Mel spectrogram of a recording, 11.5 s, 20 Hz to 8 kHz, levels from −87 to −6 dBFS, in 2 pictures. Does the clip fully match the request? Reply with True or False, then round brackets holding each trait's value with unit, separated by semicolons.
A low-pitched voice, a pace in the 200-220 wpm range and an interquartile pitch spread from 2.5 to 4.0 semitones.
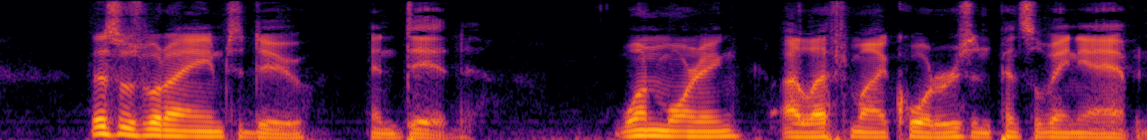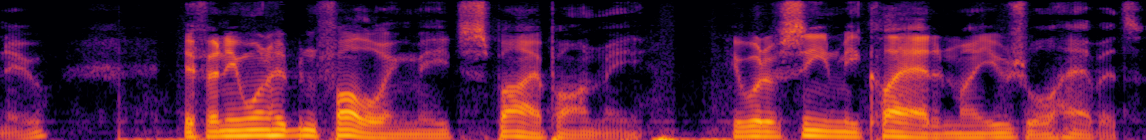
False (95 Hz; 205 wpm; 4.5 semitones)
